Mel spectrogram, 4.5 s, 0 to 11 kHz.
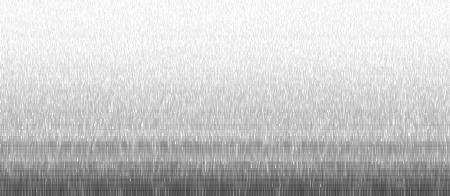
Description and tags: Short (but non-obvious) loop of ambient ventilation fan drone in a small concrete room. Sounds good slowed down by 50% for a bigger fan in a bigger room. Recorded with microphones tucked behind ears for fairly good binaural effect.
